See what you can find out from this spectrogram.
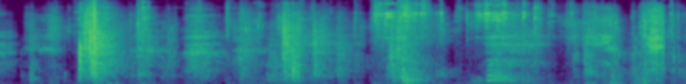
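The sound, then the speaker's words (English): Keys to a cash drawer jangle and clink in a series of irregular bursts, bright metallic rattles rising and falling over several seconds with brief pauses between handlings. “Open the drawer. I need the keys.”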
